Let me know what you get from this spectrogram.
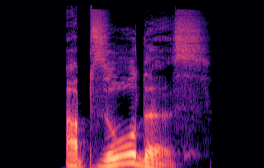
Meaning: strong/mixed nominative/accusative neuter singular of absurd
- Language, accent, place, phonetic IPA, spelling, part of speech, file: German, Germany, Berlin, [apˈzʊʁdəs], absurdes, adjective, De-absurdes.ogg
